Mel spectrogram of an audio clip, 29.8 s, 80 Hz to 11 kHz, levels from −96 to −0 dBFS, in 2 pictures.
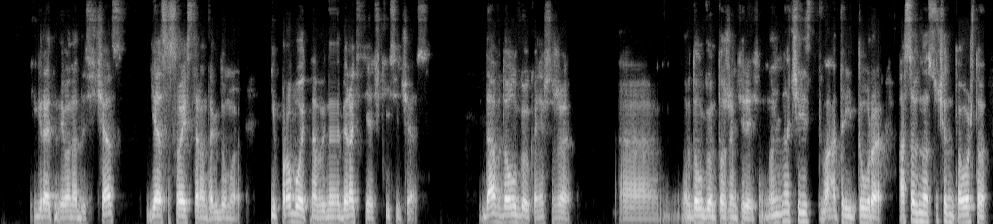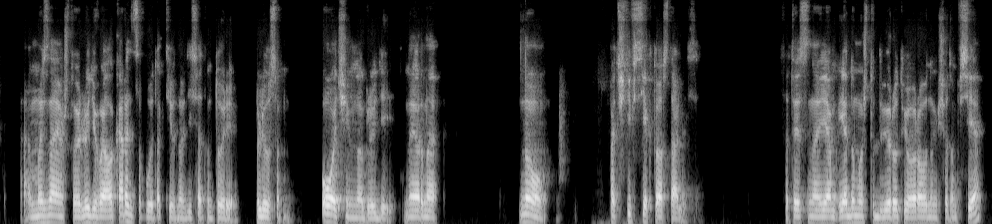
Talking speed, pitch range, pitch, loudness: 135 wpm, 90-105 Hz, 95 Hz, -18 LUFS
